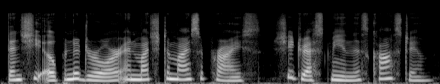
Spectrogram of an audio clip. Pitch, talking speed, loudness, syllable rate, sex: 215 Hz, 220 wpm, -16 LUFS, 5.8 syllables/s, female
